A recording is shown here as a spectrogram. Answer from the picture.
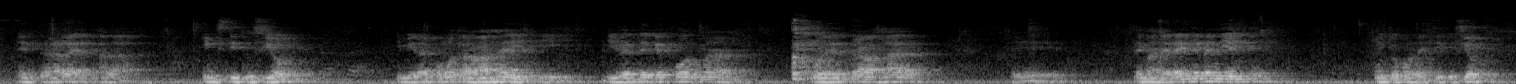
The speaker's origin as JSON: {"language": "Spanish", "town": "Cartagena", "region": "Bolívar", "country": "Colombia", "said": "vengo de la ciudad de Cartagena."}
